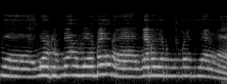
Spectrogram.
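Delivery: very high, loud gibberish fake-Italian ranting. Retelling how he yells in Italian while driving: imitating someone yelling in mock Italian. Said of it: "that's how he sounds to me when he starts yelling".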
